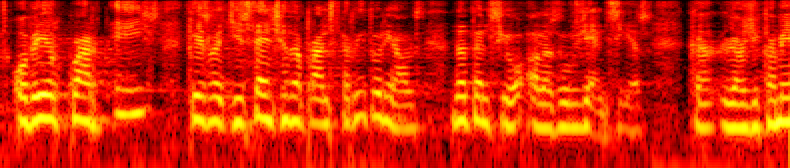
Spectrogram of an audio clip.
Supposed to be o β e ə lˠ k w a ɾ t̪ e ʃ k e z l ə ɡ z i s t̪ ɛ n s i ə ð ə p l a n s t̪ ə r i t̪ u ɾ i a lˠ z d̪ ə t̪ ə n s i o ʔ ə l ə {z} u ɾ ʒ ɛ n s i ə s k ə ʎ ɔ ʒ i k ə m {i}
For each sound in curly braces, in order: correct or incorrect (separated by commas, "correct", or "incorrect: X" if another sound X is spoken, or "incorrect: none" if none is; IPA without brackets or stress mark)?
correct, incorrect: e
